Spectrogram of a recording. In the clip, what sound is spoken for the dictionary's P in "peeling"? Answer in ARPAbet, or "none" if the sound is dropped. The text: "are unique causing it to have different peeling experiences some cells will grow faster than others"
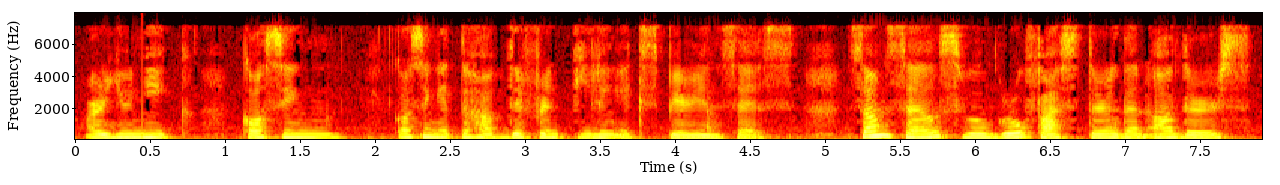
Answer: F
